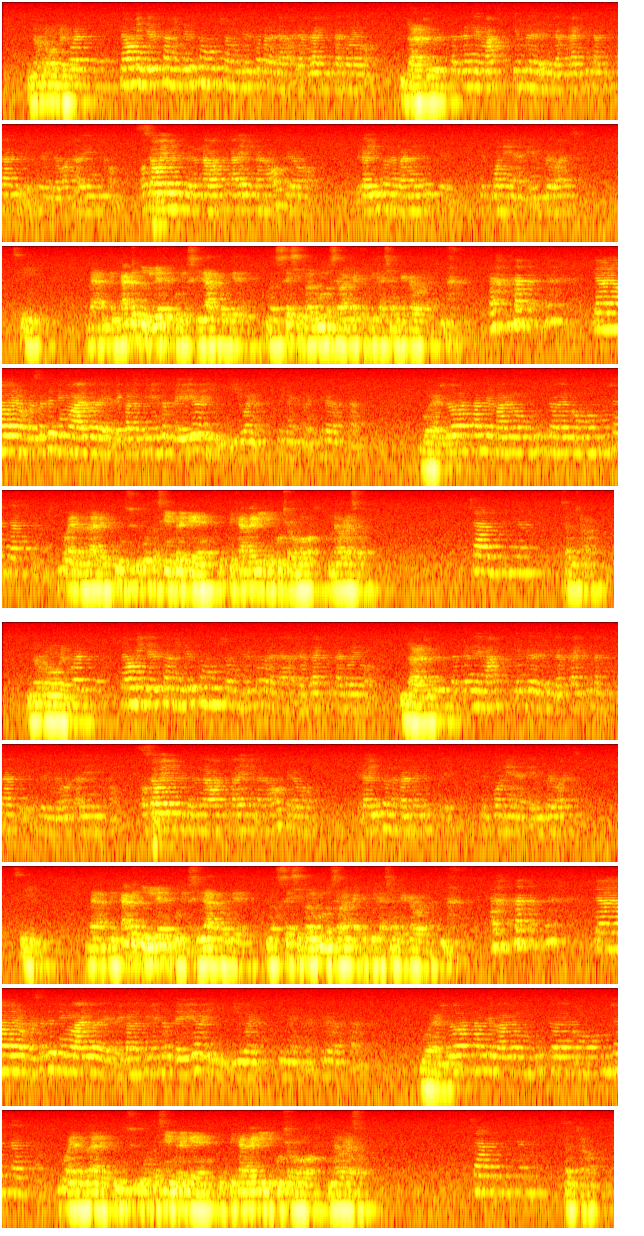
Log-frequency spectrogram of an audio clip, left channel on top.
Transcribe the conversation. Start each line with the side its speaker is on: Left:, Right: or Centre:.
Right: en
Left: Ay,
Right: otro
Left: qué
Right: momento.
Left: fuerte. No, me interesa, me interesa mucho, me interesa para la, la práctica luego.
Right: Dale,
Left: Yo creo que se aprende más siempre desde la práctica quizá que desde lo académico.
Right: sí,
Left: O sea, obviamente tener una base académica, ¿no? Pero pero ahí es donde realmente se, se pone en prueba eso.
Right: sí. Va, Me encanta tu nivel de curiosidad porque no sé si todo el mundo se banca esta explicación que acabo de dar. <laughs>
Left: <laughs> No, no, bueno, por suerte tengo algo de, de conocimiento previo y, y bueno, sí me, me sirve bastante.
Right: Bueno,
Left: Me ayudó bastante, Pablo, un gusto hablar con vos. Muchas gracias.
Right: bueno, dale. Un s- gusto siempre que explicarle a alguien que escucha como vos. Un abrazo.
Left: Chao, que estés bien.
Right: Chau, chau.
